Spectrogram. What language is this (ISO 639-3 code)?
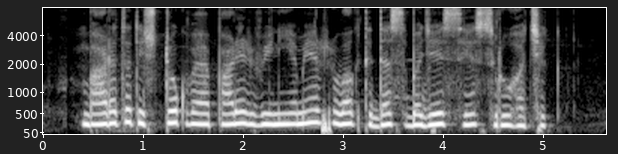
mag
